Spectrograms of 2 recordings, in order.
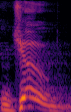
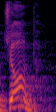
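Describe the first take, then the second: First: It does not sound like the word job. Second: It sounds like the everyday word job. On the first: The speaker calls it right. "Don't you know it's Job, brother" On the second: The speaker calls it wrong. "I couldn't even pronounce the name. And Job, to me, was still Job"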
